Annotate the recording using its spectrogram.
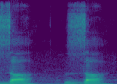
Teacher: جھنجھناہٹ کے ساتھ زا کو پڑھتے ہیں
